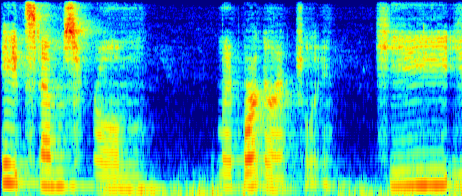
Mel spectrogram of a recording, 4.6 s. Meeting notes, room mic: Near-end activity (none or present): present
